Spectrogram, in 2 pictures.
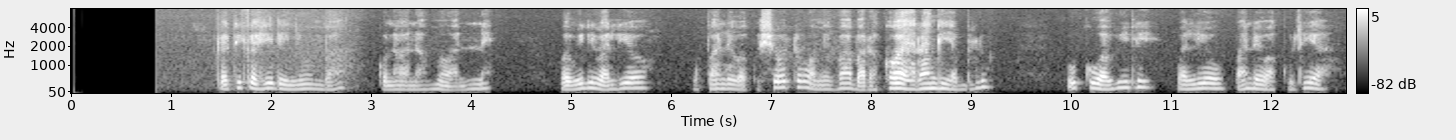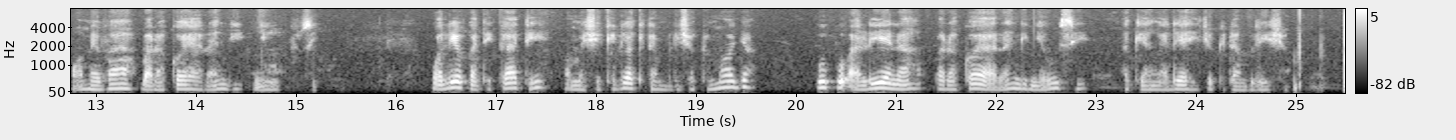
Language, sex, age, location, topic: Swahili, female, 36-49, Kisumu, government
